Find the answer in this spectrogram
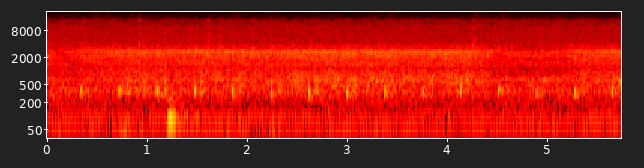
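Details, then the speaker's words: Fast, regular whooshing fetal heartbeat over steady hiss at 13 weeks of pregnancy, home handheld baby Doppler reading 158 then 157 bpm, found slightly right of expected spot; fetal heartbeat on Doppler. "oh there can you guys hear that and it's saying that baby's heart rate is 158"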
